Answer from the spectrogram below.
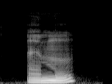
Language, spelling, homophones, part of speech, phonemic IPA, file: French, mont, monts / mon, noun, /mɔ̃/, Fr-mont.ogg
- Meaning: 1. mountain, mount, mont 2. the Alps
